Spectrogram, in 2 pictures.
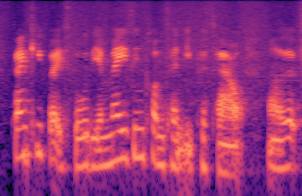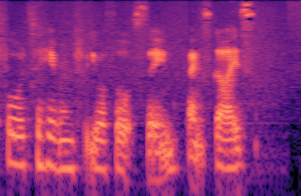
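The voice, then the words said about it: British accent. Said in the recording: “if you have a sexy British accent”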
